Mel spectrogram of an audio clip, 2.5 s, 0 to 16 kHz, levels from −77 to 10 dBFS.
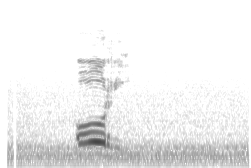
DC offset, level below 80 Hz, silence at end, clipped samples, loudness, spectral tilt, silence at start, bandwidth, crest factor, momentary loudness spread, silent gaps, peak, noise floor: under 0.1%; -62 dBFS; 1.1 s; under 0.1%; -25 LUFS; -6 dB/octave; 0.75 s; 7.8 kHz; 18 dB; 26 LU; none; -12 dBFS; -48 dBFS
